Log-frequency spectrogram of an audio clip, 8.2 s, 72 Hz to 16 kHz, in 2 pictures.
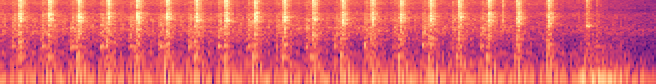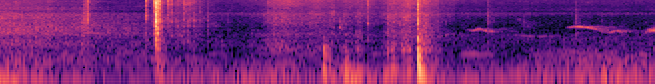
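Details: VW 1.9 TDI PD BXE 105hp/77kW cranks evenly about four seconds but won't fire after new cylinder head, camshaft, lifters and bearings; injectors cleaned, fuel bled, timing locked at 0.0, no ECU errors, exhaust off turbo; owner suspects cam sprocket upside down.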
